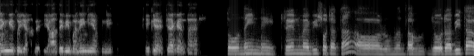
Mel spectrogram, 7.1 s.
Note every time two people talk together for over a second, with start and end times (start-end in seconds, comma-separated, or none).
none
